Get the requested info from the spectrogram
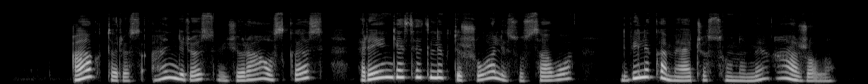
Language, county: Lithuanian, Alytus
